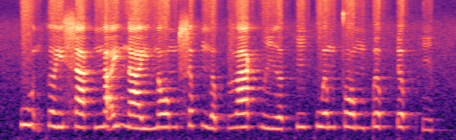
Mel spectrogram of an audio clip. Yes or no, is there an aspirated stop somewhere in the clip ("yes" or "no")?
no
